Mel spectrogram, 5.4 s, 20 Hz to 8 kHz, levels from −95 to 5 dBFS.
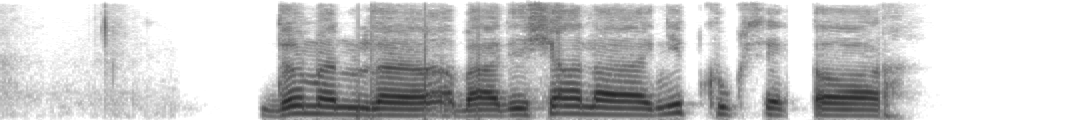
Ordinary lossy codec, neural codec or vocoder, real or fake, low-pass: Opus, 32 kbps; codec, 24 kHz, 0.9 kbps, WavTokenizer, medium speech release version 2; fake; 7.2 kHz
